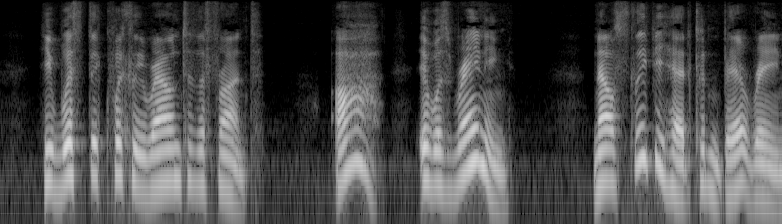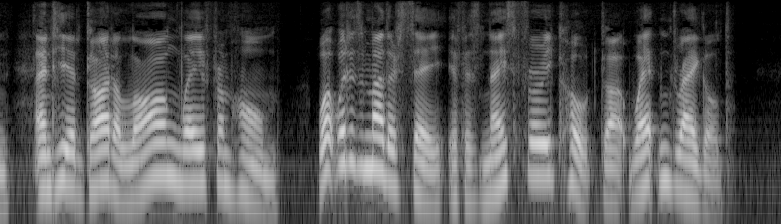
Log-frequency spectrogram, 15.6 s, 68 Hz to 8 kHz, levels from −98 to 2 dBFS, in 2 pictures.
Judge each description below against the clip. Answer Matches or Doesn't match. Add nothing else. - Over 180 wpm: Doesn't match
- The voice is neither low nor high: Matches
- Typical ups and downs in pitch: Doesn't match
